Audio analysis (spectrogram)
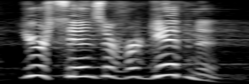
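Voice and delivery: "Your sins are forgiven" lifted high and proclaimed; proclaiming. Retold or imitated. Jesus's words proclaimed.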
